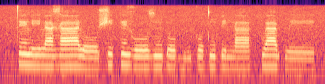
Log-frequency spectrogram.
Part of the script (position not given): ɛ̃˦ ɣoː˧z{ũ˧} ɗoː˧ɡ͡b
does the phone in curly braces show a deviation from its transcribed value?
no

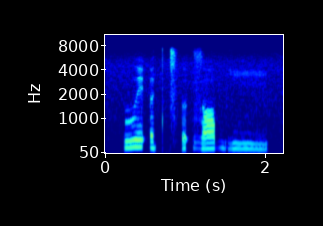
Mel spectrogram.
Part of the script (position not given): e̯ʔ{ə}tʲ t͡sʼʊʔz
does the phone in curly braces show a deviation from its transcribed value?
no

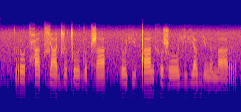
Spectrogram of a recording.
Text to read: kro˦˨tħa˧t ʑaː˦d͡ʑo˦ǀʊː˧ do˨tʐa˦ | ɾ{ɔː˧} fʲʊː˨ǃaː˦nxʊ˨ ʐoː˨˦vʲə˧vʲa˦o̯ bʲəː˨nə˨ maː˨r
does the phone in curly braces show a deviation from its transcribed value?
yes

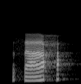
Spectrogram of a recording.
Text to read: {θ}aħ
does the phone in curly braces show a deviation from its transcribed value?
no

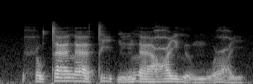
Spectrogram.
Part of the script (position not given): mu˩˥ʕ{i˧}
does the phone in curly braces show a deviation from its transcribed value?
yes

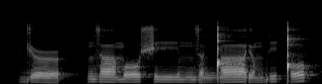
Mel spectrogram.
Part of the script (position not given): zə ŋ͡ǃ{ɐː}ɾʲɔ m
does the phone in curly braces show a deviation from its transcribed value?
no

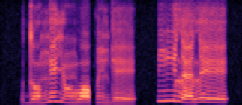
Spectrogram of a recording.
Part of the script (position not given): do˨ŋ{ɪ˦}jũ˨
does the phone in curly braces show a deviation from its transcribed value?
no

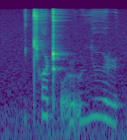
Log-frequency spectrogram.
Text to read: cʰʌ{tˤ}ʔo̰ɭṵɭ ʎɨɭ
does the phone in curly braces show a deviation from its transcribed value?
yes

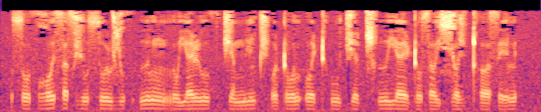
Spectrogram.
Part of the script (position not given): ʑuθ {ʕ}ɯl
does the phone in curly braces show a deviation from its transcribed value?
yes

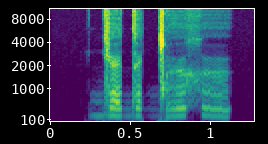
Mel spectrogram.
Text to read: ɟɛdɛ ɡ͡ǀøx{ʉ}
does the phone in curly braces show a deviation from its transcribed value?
no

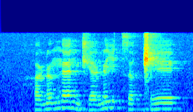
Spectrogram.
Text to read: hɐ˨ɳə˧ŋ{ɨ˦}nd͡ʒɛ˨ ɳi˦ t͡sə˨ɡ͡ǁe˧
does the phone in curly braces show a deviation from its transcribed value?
yes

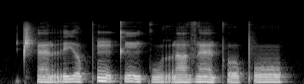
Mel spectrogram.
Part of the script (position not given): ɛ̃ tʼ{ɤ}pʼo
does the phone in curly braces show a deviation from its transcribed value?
no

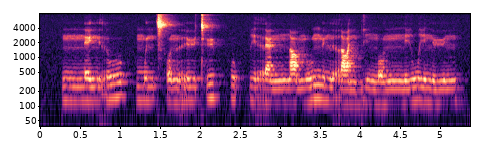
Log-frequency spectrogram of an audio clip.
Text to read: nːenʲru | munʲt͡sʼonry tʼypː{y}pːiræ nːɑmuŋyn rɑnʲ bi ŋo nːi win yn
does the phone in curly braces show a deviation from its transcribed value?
yes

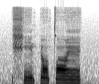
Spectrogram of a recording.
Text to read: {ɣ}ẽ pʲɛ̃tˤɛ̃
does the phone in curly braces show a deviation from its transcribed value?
yes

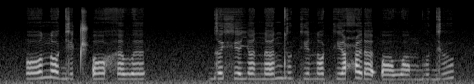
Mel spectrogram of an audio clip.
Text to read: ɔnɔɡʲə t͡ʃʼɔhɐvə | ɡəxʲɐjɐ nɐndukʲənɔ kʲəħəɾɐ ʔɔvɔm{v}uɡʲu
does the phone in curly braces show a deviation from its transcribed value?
yes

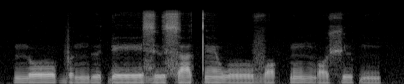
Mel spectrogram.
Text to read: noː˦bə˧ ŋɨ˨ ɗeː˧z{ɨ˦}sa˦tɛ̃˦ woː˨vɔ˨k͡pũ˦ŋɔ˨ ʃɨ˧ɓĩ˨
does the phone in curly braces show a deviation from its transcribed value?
yes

